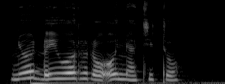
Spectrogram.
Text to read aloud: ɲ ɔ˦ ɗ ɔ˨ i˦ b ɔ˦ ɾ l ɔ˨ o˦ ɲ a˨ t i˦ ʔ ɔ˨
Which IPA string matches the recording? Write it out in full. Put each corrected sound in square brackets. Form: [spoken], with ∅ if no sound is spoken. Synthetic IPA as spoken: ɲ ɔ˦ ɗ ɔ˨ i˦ [w] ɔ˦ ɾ [ɾ] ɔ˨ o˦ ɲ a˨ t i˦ [t] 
